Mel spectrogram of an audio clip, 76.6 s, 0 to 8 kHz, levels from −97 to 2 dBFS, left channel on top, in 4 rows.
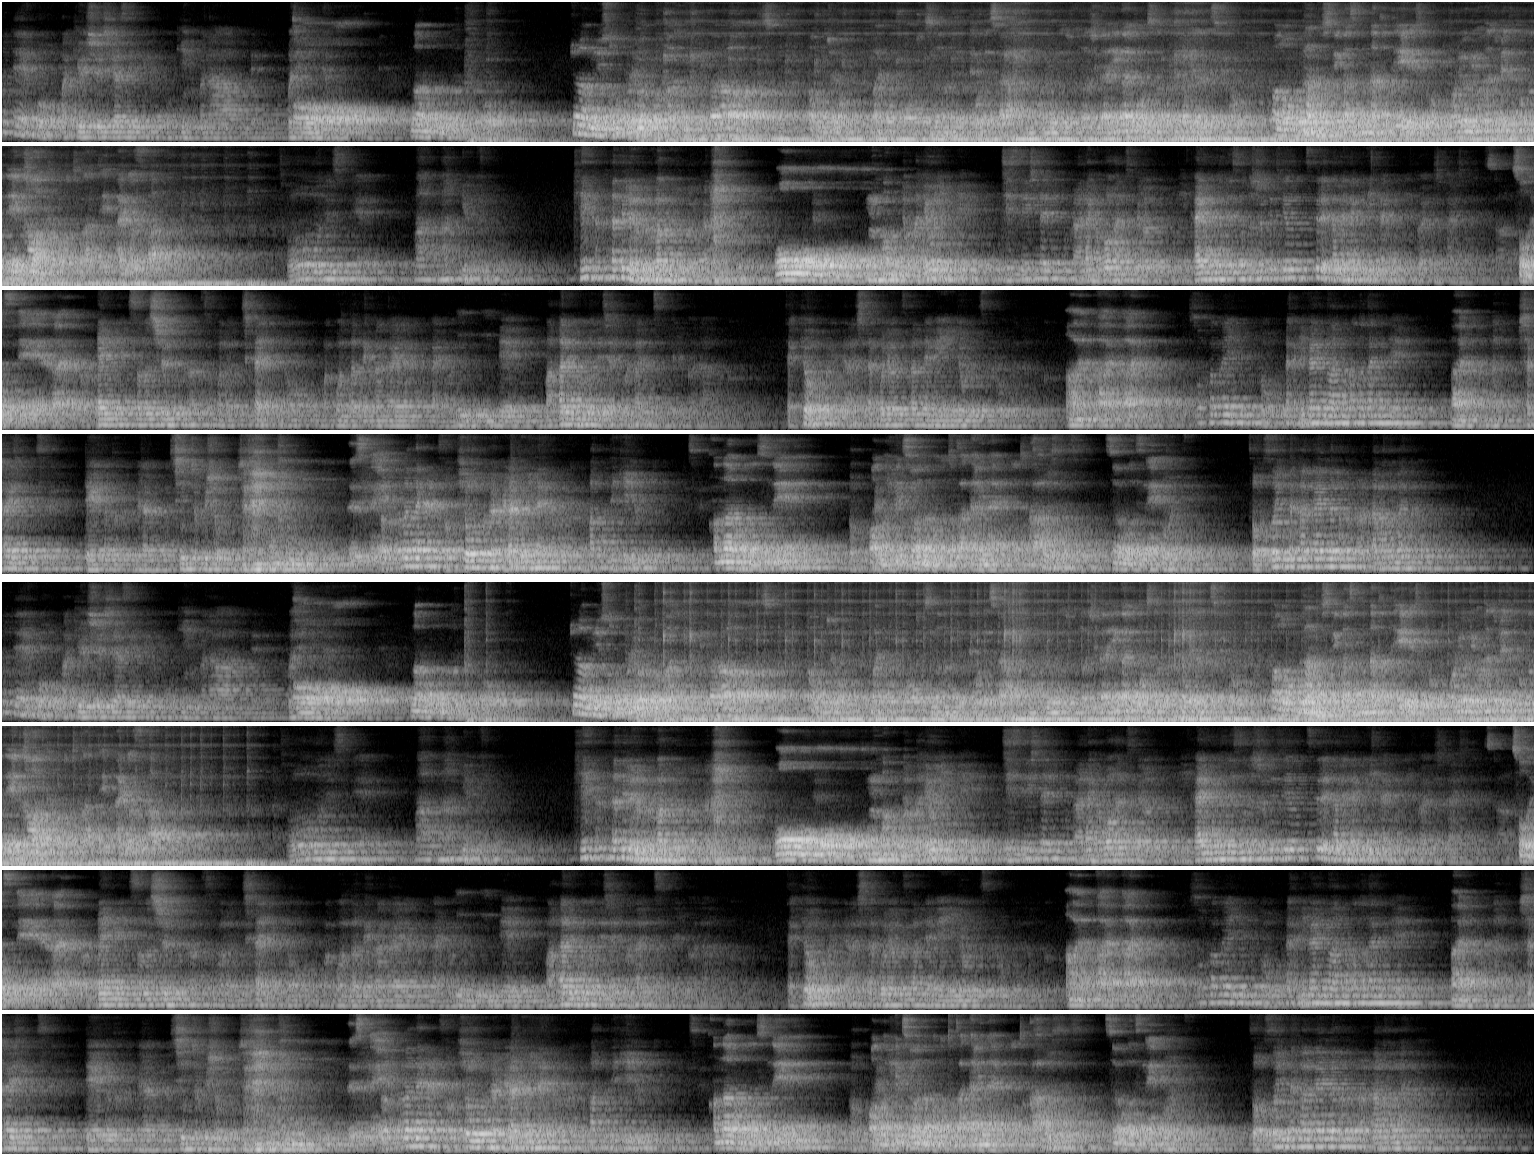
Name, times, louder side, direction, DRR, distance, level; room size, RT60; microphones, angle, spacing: voice 1, 0.0-3.2 3.6-4.1 11.6-11.9 16.2-16.4 22.7-23.8 24.3-25.3 26.3-28.2 30.0-30.2 30.5-31.3 31.6-33.5 33.8-37.6 37.8-38.0 39.3-42.1 42.5-44.2 44.5-44.8 45.1-47.2 48.3-50.8 53.2-53.7 54.0-55.8 56.5-58.2 58.5-61.1 61.9-66.2 68.0-68.2 68.5-69.2 70.3-71.0 72.0-72.2 73.1-75.2, equal, 85° left, -6 dB, 0.6 m, -29 dB
voice 2, 3.6-4.5 5.1-6.2 7.1-9.8 10.1-10.5 10.9-15.5 15.9-21.1 28.8-30.7 38.0-39.1 44.0-44.5 51.6-52.5 56.4-56.6 60.8-62.2 66.3-67.5 68.3-70.5 71.3-71.9, equal, 40° right, -7 dB, 1.1 m, -23 dB
Motorcycle / Engine starting, 5.8-6.5 7.8-22.7, right 1 dB, 65° right, 0.3 m, -28 dB
4.7 x 3.1 x 3.1 m, 2.3 s
head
